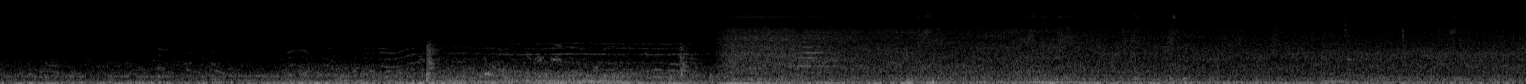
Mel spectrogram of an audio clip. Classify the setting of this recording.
residential area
